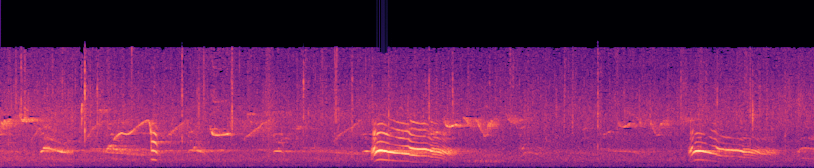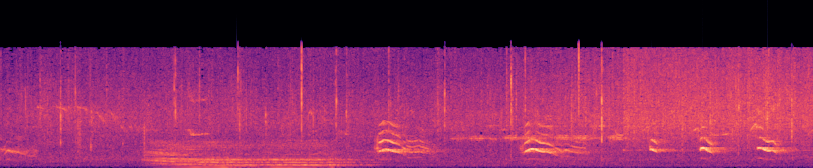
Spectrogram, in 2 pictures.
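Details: One deep, drawn-out roar from a red deer in the October rut, lasting about two seconds midway, set among frequent high whistled and chirped bird calls.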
